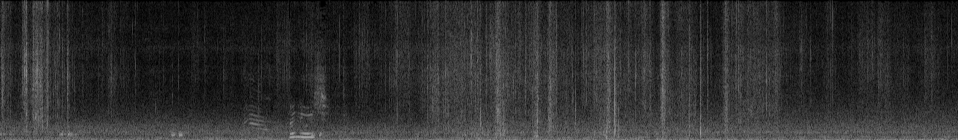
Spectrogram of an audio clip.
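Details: Siamese cats Otani and Yozora on a cold off-leash winter forest walk at sunset near a frozen puddle; one short, mid-pitched, bending meow cuts through steady outdoor hiss and a person talking.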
